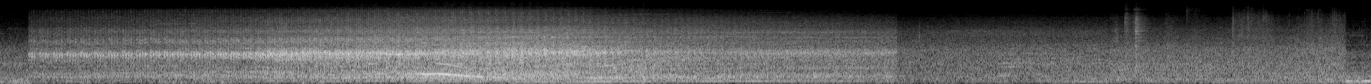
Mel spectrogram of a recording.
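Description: A car engine runs steadily while driving toward a bakery near the hilltop town of Locorotondo in Italy, swelling louder mid-drive then settling to a quieter, even hum with no talking.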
